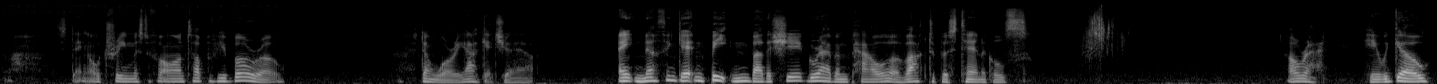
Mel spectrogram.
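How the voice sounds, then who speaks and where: A man's voice: mid-range voice, normal speed, darkish tone, natural voice. A man playing an eager, kindly young student with octopus tentacles, folksy and hesitant in an audio roleplay. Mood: cheerful, concerned. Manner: folksy, hesitant, corny joking. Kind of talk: character acting in an ASMR audio roleplay.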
